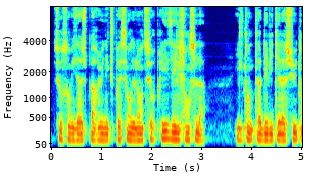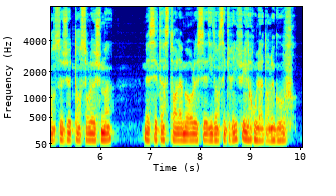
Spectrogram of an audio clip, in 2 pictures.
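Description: A man reading a novel aloud as an audiobook narrator, with steady, measured narration. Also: sits low, husky. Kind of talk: scripted narration.

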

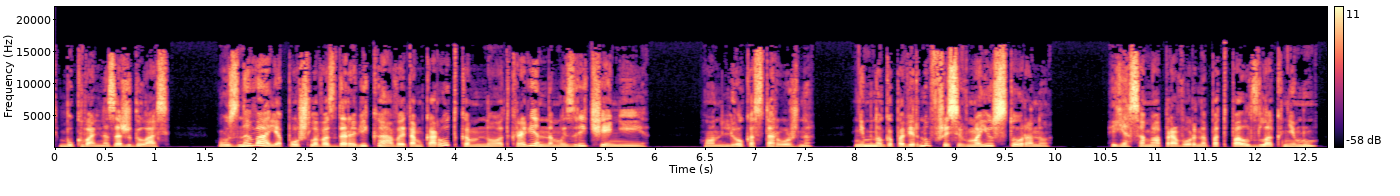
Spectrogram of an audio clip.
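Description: A woman narrates a first-person novel as an audiobook, reading expressively and lifting her voice high for the heroine's lines. The studio-quality recording has no room sound.

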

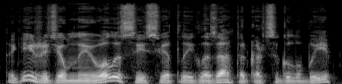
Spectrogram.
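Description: A commanding German officer, clipped and ironic, in a low voice, as the narrator plays him. The reading is dry and close-miked. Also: male voice, very animated, quick pace, a little mellow, breathy edge, no room sound, exaggerated voice. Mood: ironic, gentle. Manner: clipped, authoritative.

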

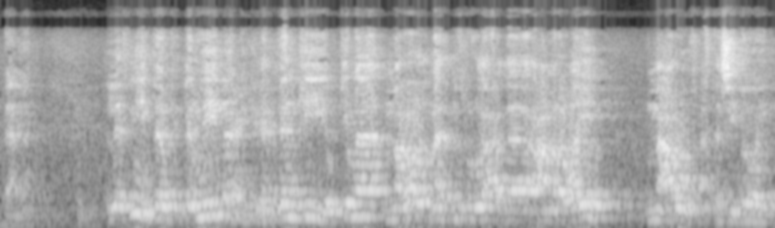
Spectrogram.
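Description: A man's voice: sits high, lively intonation, moderate pace, distant mic, a little hiss or hum. A man with a Tunisian Arabic accent teaching a grammar lesson, quizzing students and repeating key words. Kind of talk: classroom lecture. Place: classroom. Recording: echoey classroom, voice from afar.

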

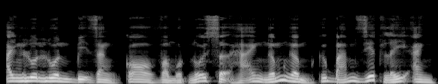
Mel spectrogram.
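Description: A man reading a story aloud in a steady, even storytelling way. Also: medium pitch, normal speed, breathy edge, no echo, studio quality. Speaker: narrator.

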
